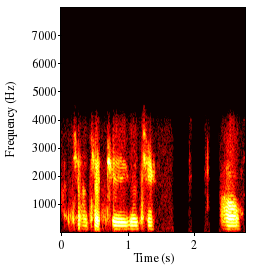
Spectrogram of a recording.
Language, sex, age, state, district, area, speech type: Odia, male, 45-60, Odisha, Bhadrak, rural, conversation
